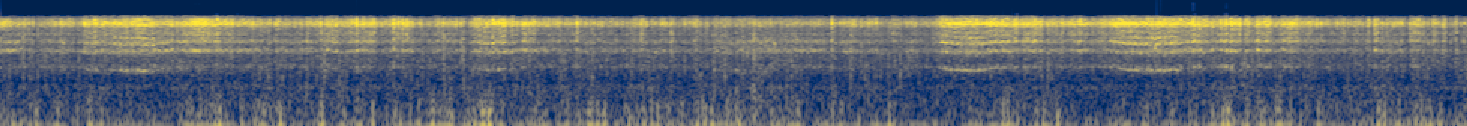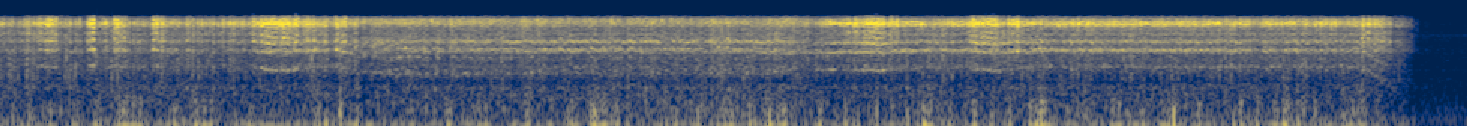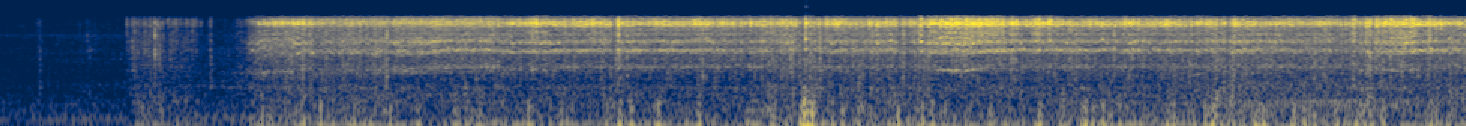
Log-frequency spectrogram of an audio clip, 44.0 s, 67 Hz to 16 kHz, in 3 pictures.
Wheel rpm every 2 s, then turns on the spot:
220, 230, 230, 230, 230, 230, 230, 230, 230, 200, 200, 210, 230, 230, 80, 20, 180, 230, 240, 220, 230, 230.
none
